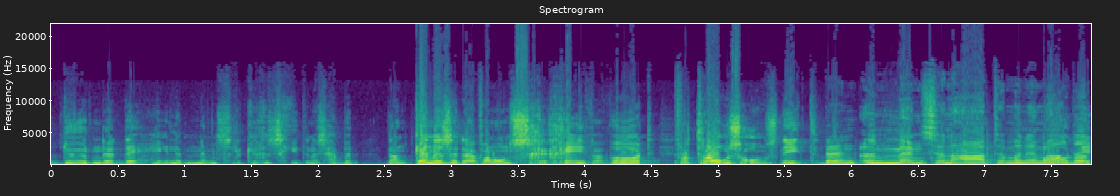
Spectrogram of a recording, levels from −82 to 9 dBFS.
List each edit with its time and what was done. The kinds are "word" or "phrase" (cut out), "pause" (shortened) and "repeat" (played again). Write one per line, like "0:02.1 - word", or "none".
0:02.3 - word
0:03.2 - word
0:04.7 - phrase
0:06.1 - word

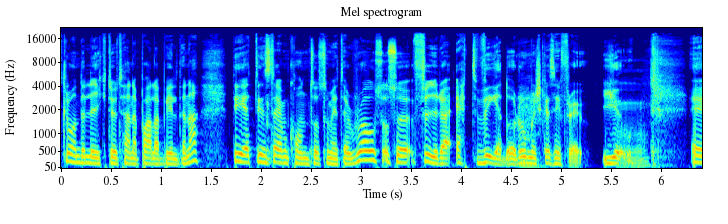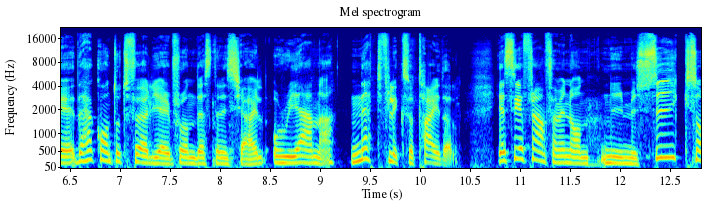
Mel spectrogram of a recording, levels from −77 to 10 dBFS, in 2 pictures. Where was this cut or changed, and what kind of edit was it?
0:07.5 - phrase

